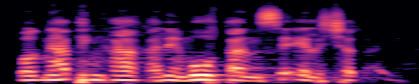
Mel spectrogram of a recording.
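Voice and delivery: normal talking voice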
